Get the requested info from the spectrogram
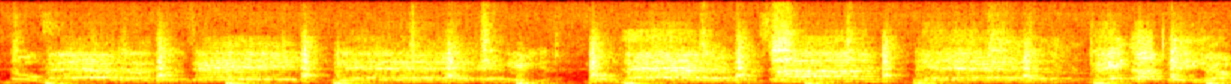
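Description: Youth gospel choir singing together in long, held phrases, with a low beat pulsing underneath.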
